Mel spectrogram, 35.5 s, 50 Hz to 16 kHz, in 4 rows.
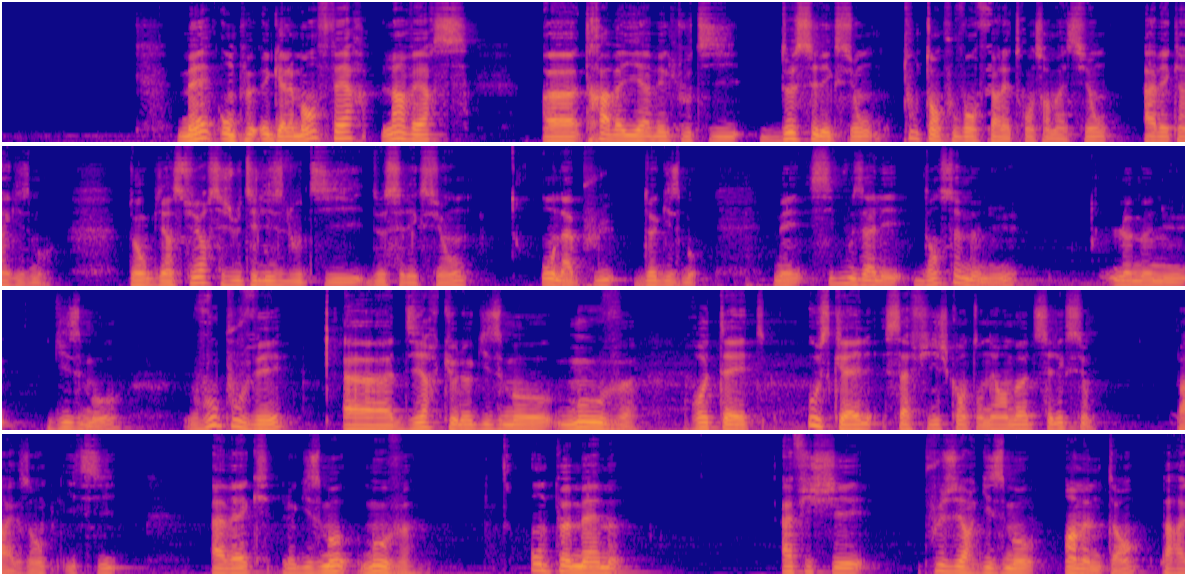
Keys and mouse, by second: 0.0-27.0 drag, 31.8-35.4 drag.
